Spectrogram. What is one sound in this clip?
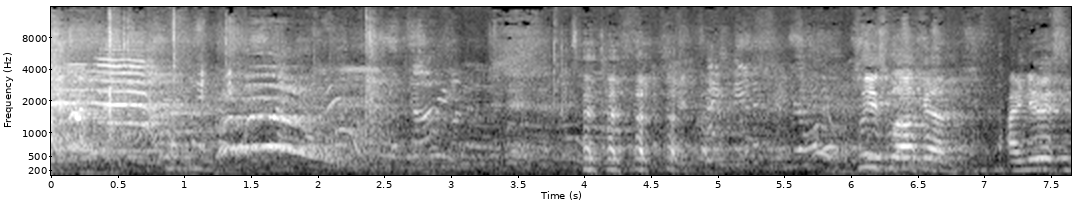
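A choir of young men and women sings in a large echoing hall.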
